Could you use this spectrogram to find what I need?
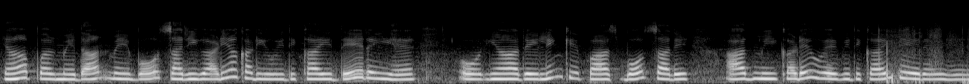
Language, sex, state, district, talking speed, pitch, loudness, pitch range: Hindi, female, Rajasthan, Jaipur, 175 wpm, 250 Hz, -13 LUFS, 245-265 Hz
